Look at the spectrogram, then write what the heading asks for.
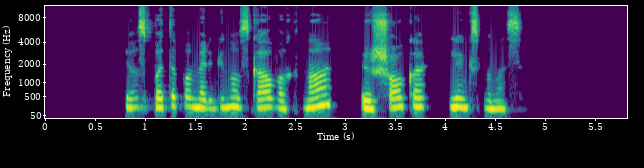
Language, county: Lithuanian, Klaipėda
